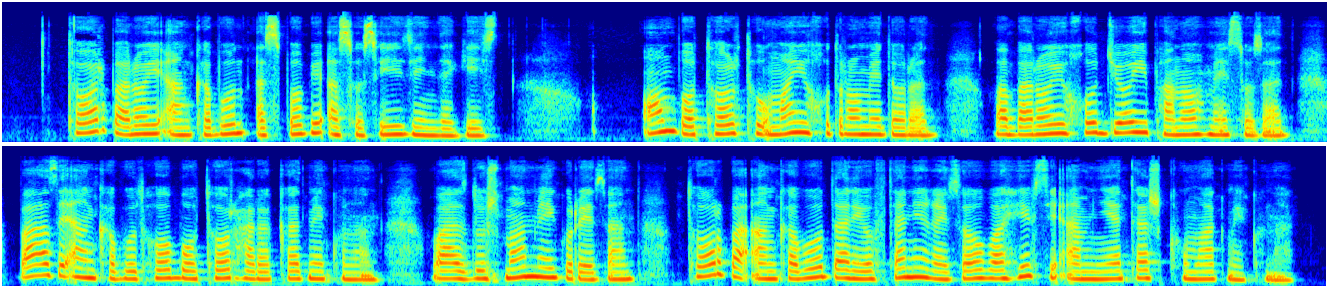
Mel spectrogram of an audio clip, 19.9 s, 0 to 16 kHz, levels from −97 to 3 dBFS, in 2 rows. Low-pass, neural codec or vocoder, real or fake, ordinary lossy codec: 10.8 kHz; none; real; Opus, 24 kbps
